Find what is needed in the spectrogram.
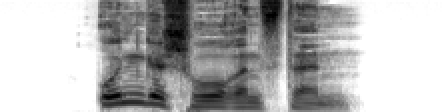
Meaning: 1. superlative degree of ungeschoren 2. inflection of ungeschoren: strong genitive masculine/neuter singular superlative degree
- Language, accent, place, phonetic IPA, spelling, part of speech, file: German, Germany, Berlin, [ˈʊnɡəˌʃoːʁənstn̩], ungeschorensten, adjective, De-ungeschorensten.ogg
